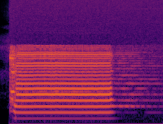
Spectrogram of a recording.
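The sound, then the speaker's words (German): The ICQ instant messenger startup sound on a PC: one loud, buzzy, horn-like blast held at a steady low pitch for about a second and a half, then cutting off into a short fading tail. No one speaks. “Ich, dieser ikonische Startsound”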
